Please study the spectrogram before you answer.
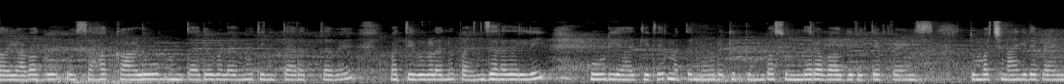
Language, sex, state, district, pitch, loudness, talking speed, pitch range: Kannada, female, Karnataka, Mysore, 230 Hz, -15 LUFS, 120 wpm, 225-235 Hz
